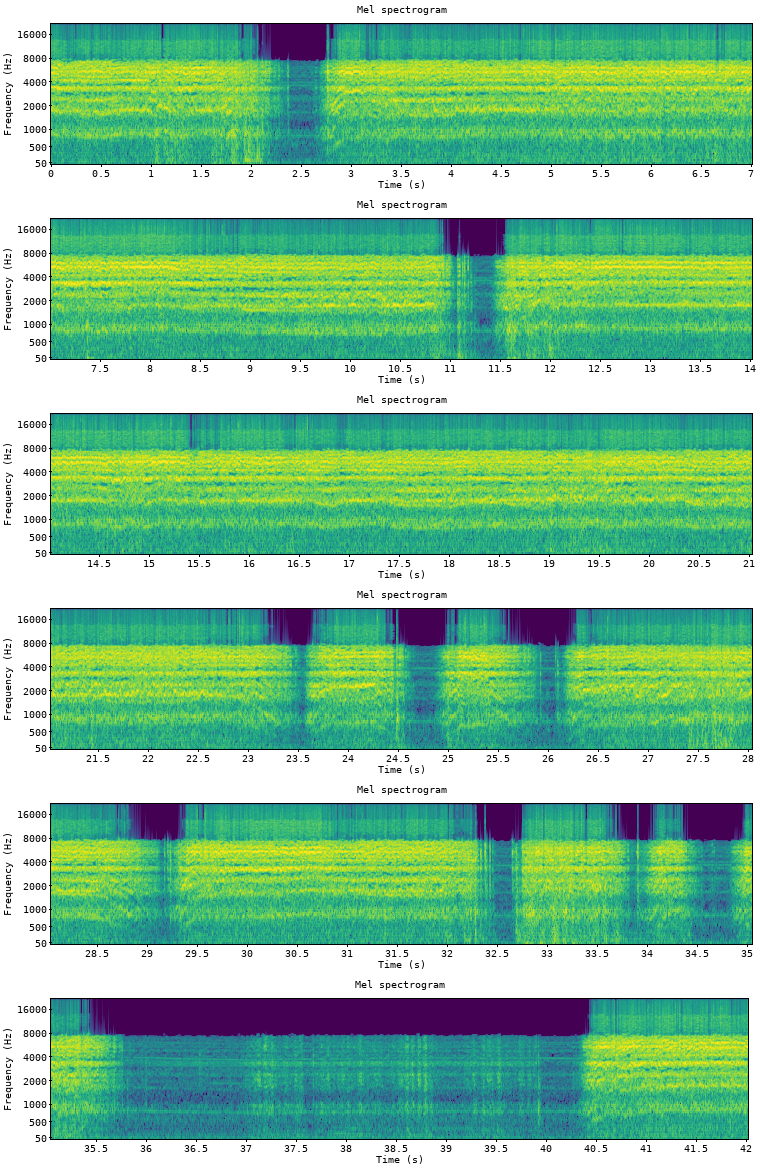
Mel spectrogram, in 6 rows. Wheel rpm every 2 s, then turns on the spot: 220, 110, 220, 220, 220, 150, 230, 230, 220, 220, 220, 160, 80, 140, 140, 210, 110, 40, 10, 20, 140.
36-40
